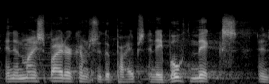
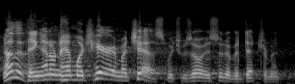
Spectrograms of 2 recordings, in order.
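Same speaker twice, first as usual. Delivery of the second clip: ordinary delivery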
